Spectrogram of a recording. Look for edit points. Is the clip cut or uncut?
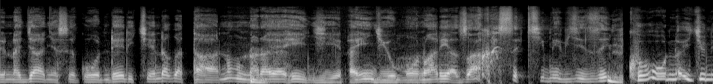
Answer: cut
